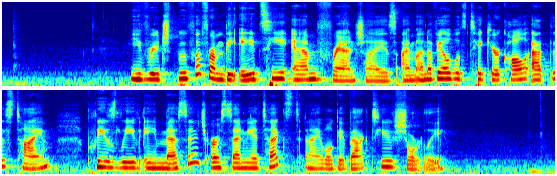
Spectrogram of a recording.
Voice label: ivr greeting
